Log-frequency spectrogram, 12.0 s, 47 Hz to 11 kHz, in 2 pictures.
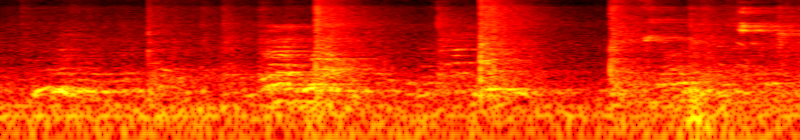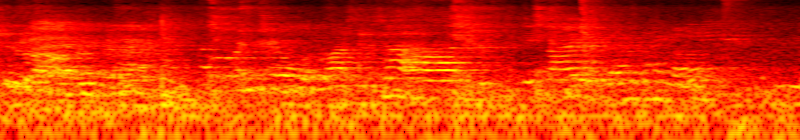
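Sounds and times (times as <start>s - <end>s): racket hitting shuttlecock: 3.6s - 4.0s, 4.6s - 4.8s.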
